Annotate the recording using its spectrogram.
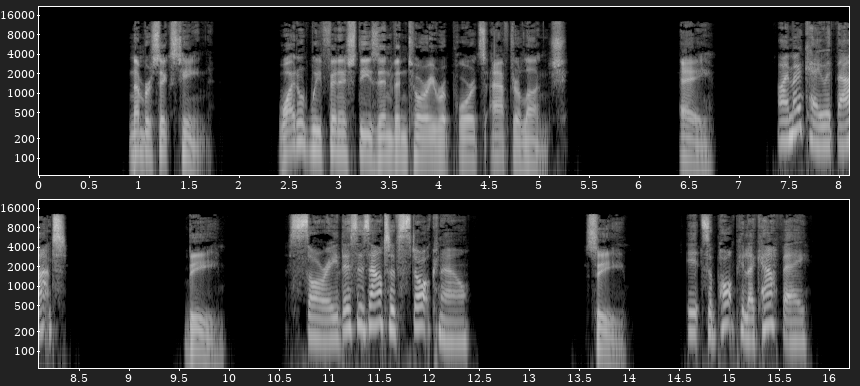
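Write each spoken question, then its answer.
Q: Why don't we finish these inventory reports after lunch?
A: A: I'm okay with that.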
